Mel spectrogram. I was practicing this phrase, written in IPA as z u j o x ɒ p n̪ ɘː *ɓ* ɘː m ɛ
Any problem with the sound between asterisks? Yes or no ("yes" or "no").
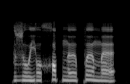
yes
